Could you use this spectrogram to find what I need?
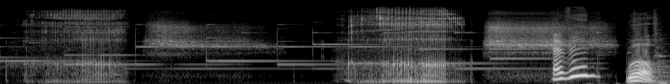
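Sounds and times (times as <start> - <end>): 
person imitating snoring: 0.0 - 1.3, 3.4 - 6.0
speech: 5.5 - 6.6.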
